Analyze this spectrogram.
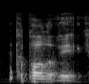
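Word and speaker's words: Kapilovic: Is that putting the pressure on you now when I ask you to pronounce the name? Kapolovic.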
